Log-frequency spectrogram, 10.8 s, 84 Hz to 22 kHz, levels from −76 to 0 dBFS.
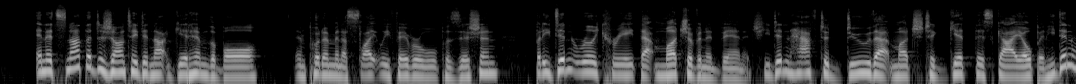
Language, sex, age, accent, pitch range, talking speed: English, male, 30-49, American, 140-175 Hz, 240 wpm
